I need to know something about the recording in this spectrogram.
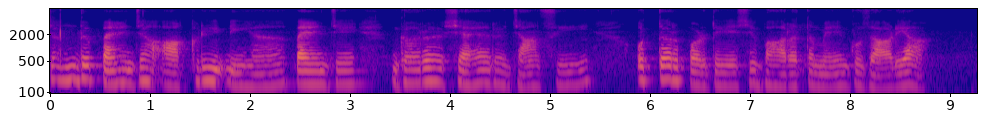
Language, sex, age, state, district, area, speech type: Sindhi, female, 60+, Maharashtra, Mumbai Suburban, urban, read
